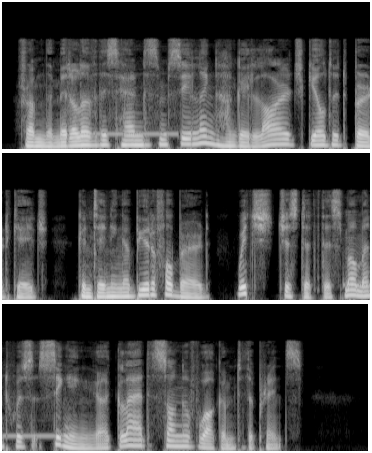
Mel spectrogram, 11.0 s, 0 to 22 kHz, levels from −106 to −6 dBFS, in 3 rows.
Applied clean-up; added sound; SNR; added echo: none; Telephone; 17 dB; none.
